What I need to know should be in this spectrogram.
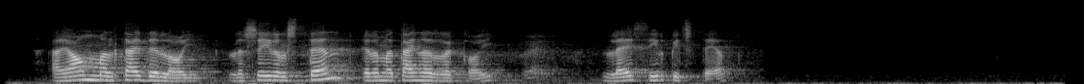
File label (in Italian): indovinello, romagna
